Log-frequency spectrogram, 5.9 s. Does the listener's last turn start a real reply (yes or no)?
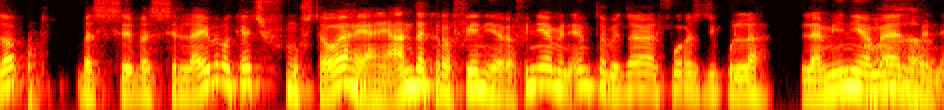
yes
